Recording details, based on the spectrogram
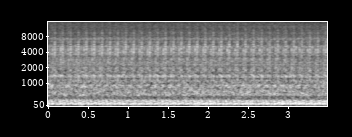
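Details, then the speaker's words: Idle with an uneven stumble, about three beats a second, instead of a smooth hum; engine running with one ignition coil missing, so that cylinder is dead and misfiring. Recorded during scope-based misfire diagnosis. "you hear the way that car was running um probably a reason because it didn't have a coil"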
